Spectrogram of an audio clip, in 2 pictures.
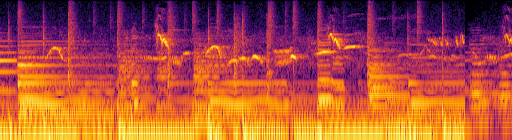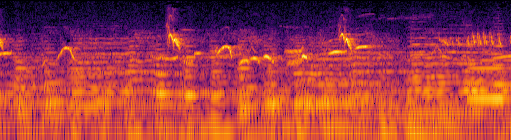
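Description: Background music of sustained chords, with short bird-like chirps and a few falling whistles over it; the deep bass drops out about halfway through.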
